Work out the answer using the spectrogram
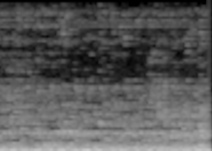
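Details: Honda Vario automatic scooter after fixing a low-rpm stutter; on the test ride an even low putter with no hiccup or hesitation, responding instantly to the throttle: normal idle and throttle response.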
